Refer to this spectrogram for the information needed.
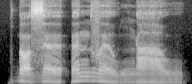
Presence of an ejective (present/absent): absent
